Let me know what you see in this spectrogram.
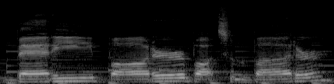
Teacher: Flap R. So this tapped R is the thing that Americans do a lot of times for a T or a D sound between vowels.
